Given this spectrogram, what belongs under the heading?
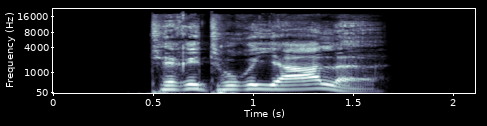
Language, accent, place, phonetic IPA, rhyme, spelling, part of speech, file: German, Germany, Berlin, [tɛʁitoˈʁi̯aːlə], -aːlə, territoriale, adjective, De-territoriale.ogg
- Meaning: inflection of territorial: 1. strong/mixed nominative/accusative feminine singular 2. strong nominative/accusative plural 3. weak nominative all-gender singular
